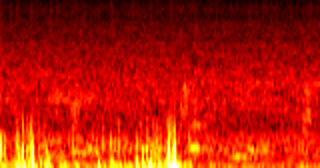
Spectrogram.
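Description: Puma licking its fur while grooming, a run of soft, irregular low licks close to the microphone that stops after about a second and a half.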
